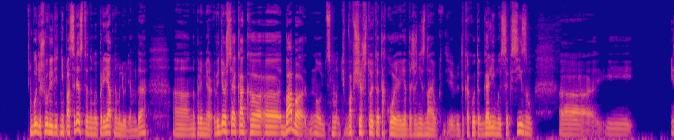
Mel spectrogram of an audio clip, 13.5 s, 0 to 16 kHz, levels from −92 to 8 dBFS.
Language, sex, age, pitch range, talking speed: Bulgarian, male, 20-39, 115-165 Hz, 125 wpm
